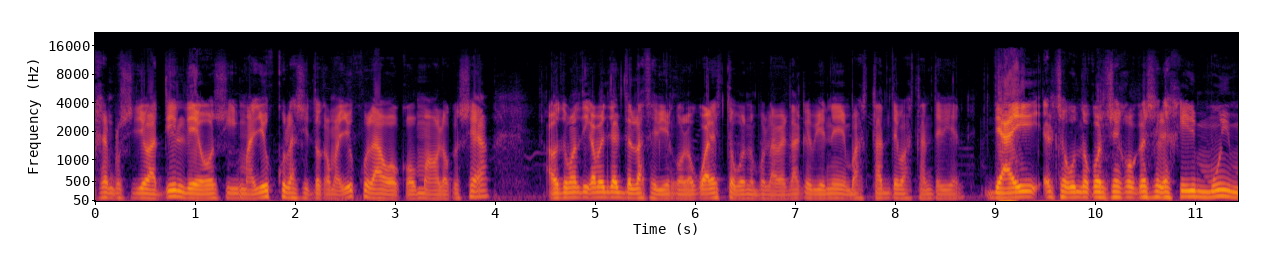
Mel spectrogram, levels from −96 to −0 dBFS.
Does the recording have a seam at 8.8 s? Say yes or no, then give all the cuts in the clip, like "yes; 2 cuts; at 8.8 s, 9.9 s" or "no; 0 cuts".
yes; 1 cut; at 8.8 s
